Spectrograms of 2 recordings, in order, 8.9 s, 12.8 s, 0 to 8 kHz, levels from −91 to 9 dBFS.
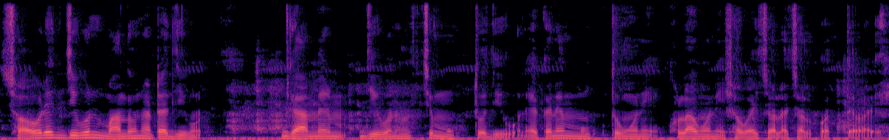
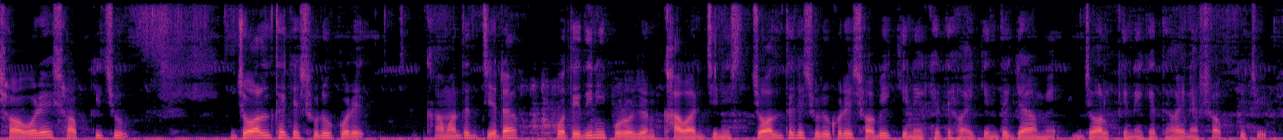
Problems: constant background noise, low volume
